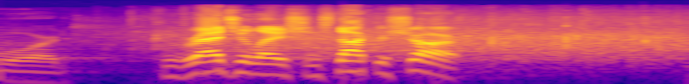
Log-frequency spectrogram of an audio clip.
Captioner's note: audience applauding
